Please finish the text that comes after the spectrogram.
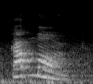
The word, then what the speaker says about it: cupboard: So can you any word where Pa is silent? Cupboard.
